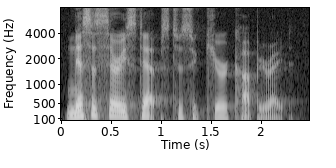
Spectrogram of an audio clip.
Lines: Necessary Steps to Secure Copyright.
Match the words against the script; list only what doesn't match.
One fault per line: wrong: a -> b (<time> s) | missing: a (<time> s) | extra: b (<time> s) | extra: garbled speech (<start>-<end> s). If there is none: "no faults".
no faults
